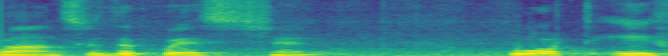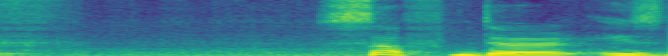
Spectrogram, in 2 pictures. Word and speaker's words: Safdar: FD, if indeed when they're introduced to a man called Safdar, they mispronounce the name as Saftar?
